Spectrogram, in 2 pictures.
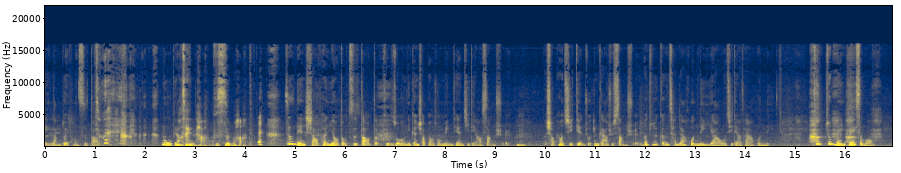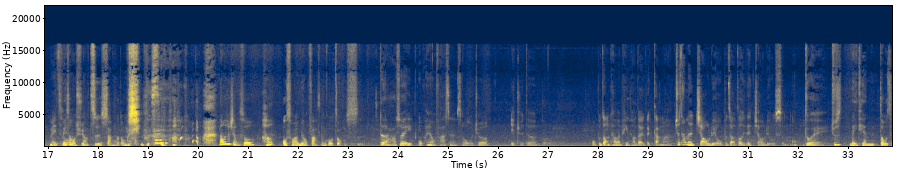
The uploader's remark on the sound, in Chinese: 這次一起見面錄音真的超級開心！有點抱歉可能背景有些雜音。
